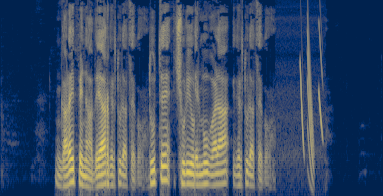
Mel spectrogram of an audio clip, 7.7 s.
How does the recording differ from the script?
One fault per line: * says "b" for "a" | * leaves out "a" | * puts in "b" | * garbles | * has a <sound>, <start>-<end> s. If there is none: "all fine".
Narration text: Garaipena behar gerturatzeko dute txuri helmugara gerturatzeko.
* has a chirp, 6.0-6.5 s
